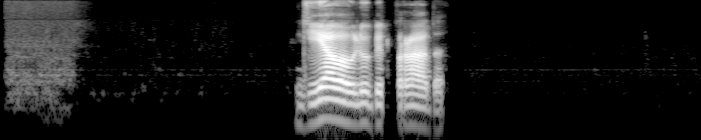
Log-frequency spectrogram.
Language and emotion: Russian, neutral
